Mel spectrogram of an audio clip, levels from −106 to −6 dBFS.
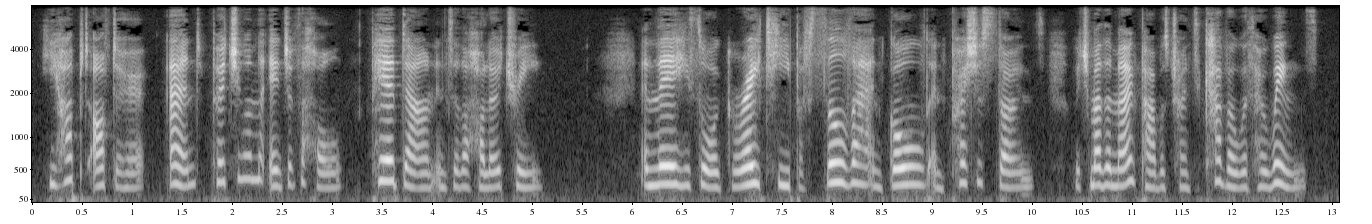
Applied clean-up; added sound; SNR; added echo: none; none; none; none.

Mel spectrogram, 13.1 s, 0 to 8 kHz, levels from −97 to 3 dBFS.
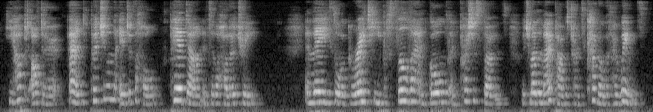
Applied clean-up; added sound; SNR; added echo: none; none; none; reverberation time 0.3 s.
